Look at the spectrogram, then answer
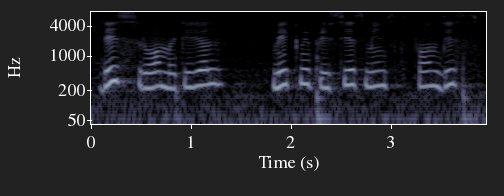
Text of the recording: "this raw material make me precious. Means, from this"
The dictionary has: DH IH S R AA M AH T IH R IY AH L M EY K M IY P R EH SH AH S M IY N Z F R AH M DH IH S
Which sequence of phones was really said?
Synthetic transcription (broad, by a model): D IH S R AA M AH T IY R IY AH L M EY K M IY P R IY S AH S M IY N S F R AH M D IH S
